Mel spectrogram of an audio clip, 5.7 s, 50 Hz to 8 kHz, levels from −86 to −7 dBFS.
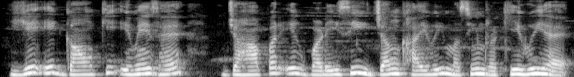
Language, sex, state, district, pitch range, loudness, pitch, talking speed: Hindi, male, Uttar Pradesh, Lalitpur, 155-200 Hz, -14 LUFS, 180 Hz, 190 wpm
